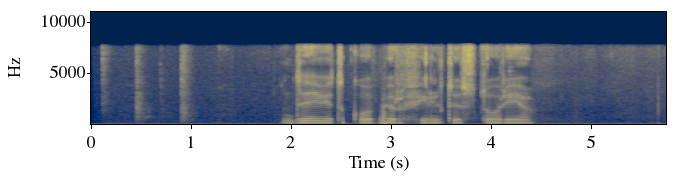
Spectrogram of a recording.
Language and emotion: Russian, sad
